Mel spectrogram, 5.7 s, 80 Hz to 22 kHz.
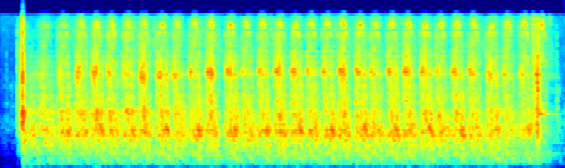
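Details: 1977 Gravely GMT 900 tractor: starter cranks steadily at about three beats per second for five seconds with no firing. Coil sparks but spark is suspected of not passing through the distributor cap; carburetor overflowing fuel.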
